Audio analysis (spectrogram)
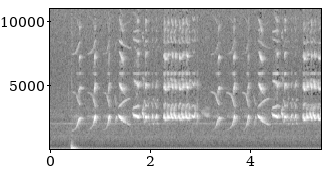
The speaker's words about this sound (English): I got like this other ball thing with feathers on the end, and it makes a noise. So every time you throw it down, it makes this like bird-like noise. You ready for it?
